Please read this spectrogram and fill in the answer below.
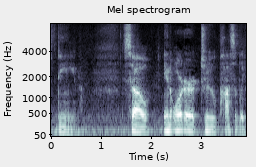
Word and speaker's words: Dean: how is your name pronounced your character's name pronounce Jensen is it deian and Jensen will have to say no it's Dean so in order to possibly simplify things and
